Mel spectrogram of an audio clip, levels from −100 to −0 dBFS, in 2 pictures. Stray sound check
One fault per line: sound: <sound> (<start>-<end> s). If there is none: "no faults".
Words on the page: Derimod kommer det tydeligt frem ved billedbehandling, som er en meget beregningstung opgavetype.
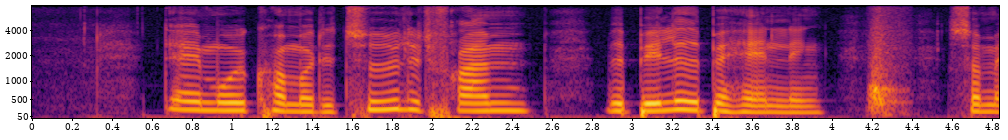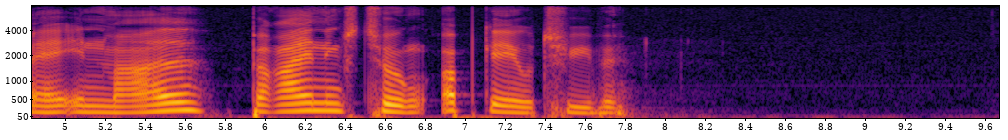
sound: whoosh (4.2-4.4 s)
